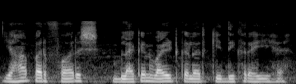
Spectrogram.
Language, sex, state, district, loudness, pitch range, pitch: Hindi, male, Uttar Pradesh, Lucknow, -17 LUFS, 130-150 Hz, 135 Hz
